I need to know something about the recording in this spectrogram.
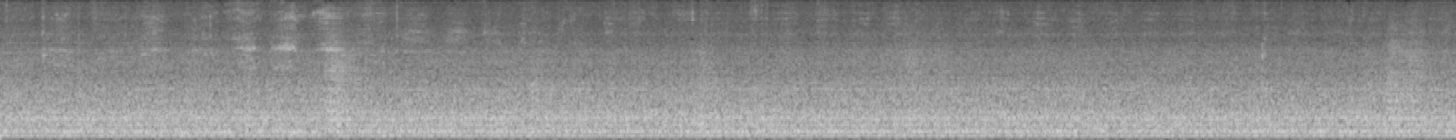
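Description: Steel knife blade being worked back and forth on a whetstone during sharpening, a soft repeated scraping, over a steady mechanical hum.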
